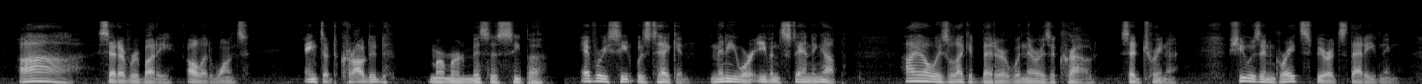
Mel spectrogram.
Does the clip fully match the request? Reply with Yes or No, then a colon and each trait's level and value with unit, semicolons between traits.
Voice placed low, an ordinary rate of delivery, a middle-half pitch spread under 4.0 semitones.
No: very low, 95 Hz; average, 170 wpm; average, 4.8 semitones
